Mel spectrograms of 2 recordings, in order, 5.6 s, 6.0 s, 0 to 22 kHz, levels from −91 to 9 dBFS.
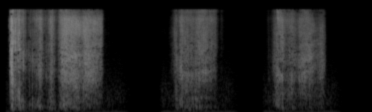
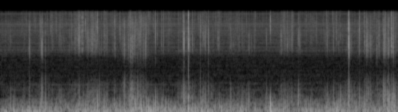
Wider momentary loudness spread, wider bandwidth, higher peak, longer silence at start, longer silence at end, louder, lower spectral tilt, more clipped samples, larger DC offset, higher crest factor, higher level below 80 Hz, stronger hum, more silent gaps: first, 18 LU vs 13 LU; about the same, 16.5 kHz vs 16 kHz; second, -6 dBFS vs 0 dBFS; about the same, 0.1 s vs 0 s; first, 0.7 s vs 0 s; about the same, -33 LUFS vs -32 LUFS; second, 3 dB/octave vs -2.5 dB/octave; neither; neither; about the same, 32 dB vs 34 dB; second, -86 dBFS vs -42 dBFS; neither; first, 1.97-2.38 s, 3.60-3.94 s vs none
